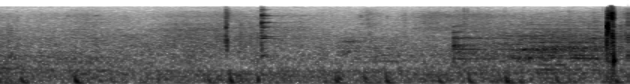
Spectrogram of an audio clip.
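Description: Quiet room tone with a couple of faint clicks a little under a second in, from tasting spoons touching a small dish.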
